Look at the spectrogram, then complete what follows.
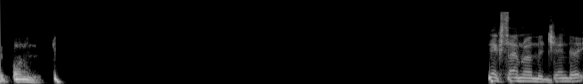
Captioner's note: silence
